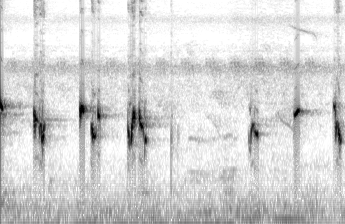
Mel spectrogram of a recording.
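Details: Yellow-vented bulbul call used to get other bulbuls to respond: irregular bursts of bright, slurred chirps, some doubled, separated by short gaps, with a faint high hum throughout.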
